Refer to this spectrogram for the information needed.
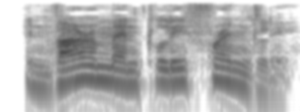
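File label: "environmentally friendly", British English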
